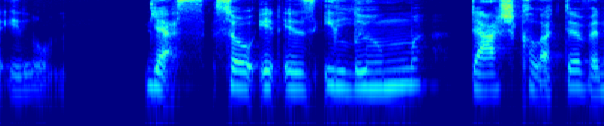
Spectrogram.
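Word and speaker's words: illume: learn more about ilum yes so it is illum Dash Collective and Alum is spelled i l l u m e for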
